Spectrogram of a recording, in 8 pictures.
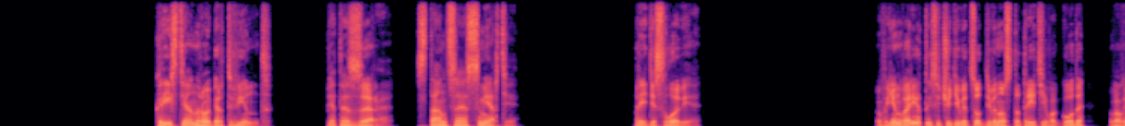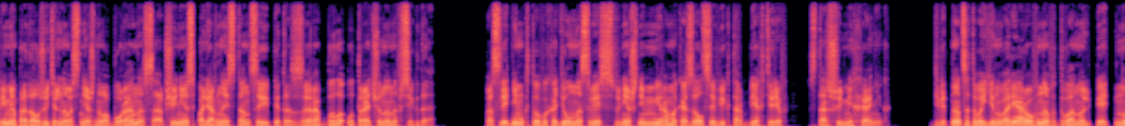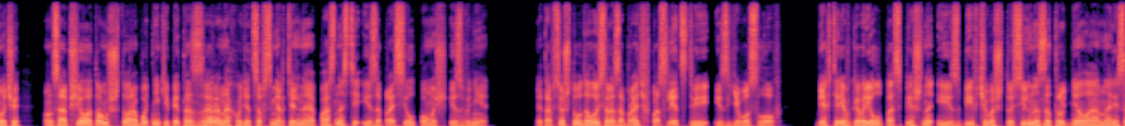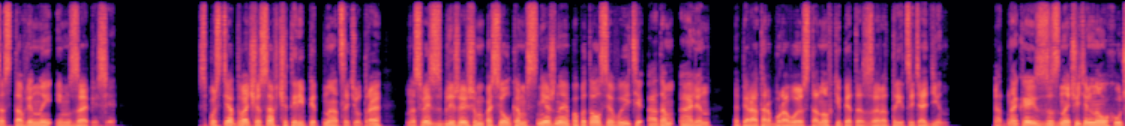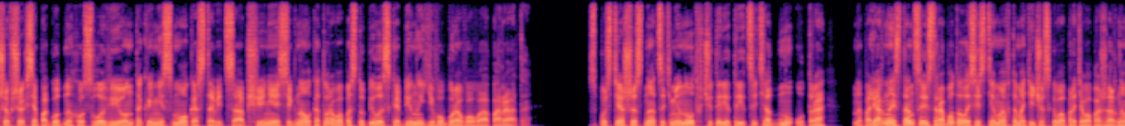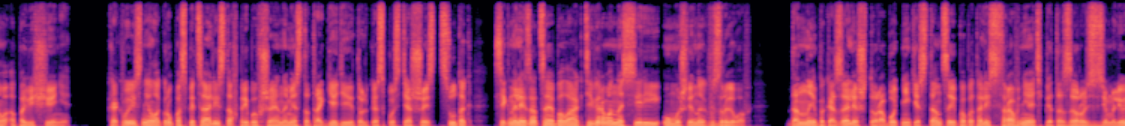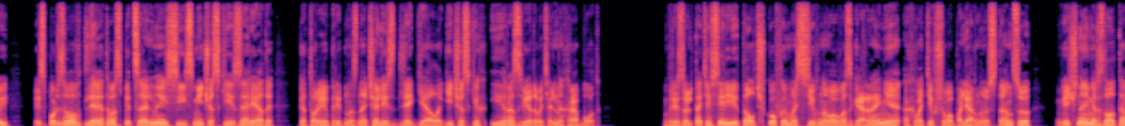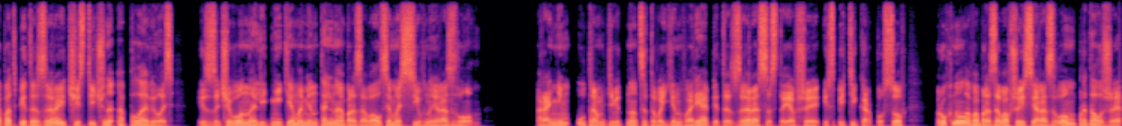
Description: Аудиокнига Петезера: станция смерти | Библиотека аудиокниг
